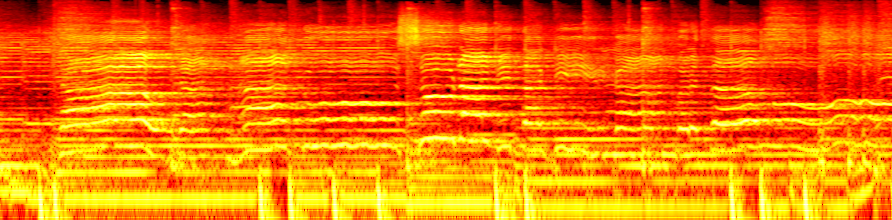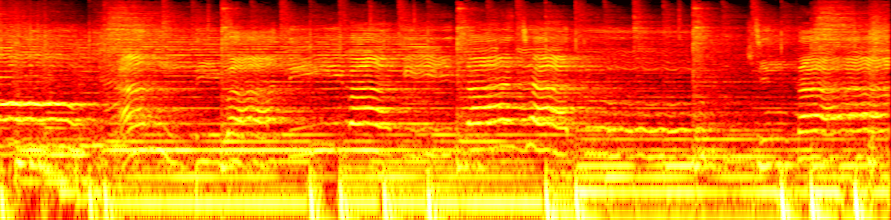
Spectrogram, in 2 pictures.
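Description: A man singing a slow love song into a microphone over amplified instrumental backing with a steady bass line, the voice holding and bending long notes.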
